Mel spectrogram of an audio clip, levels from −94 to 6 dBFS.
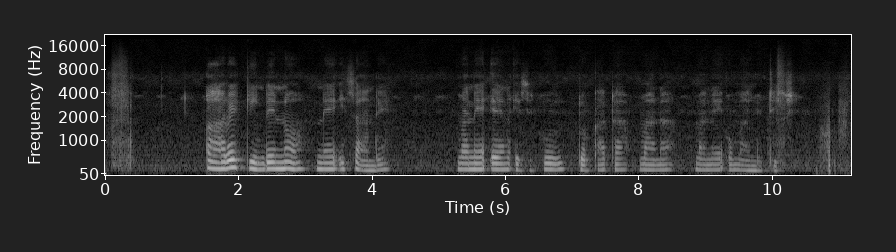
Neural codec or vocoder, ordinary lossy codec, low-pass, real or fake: codec, 44.1 kHz, 7.8 kbps, DAC; none; 19.8 kHz; fake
